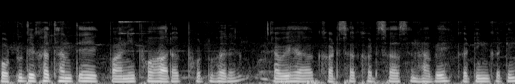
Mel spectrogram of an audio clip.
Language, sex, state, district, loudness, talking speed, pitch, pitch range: Chhattisgarhi, male, Chhattisgarh, Rajnandgaon, -17 LUFS, 185 wpm, 140 Hz, 135-150 Hz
